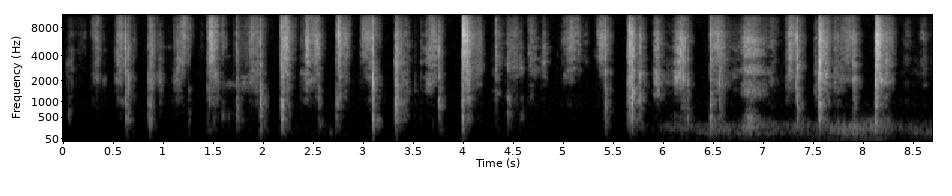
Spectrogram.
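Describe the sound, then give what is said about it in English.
A deck of cards being shuffled until a card pulls out, a rapid run of crisp papery riffles and slaps in an uneven rhythm, with a soft rustling bed creeping in toward the end. No one speaks. “And I'll shuffle the deck and a card will pull out.”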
